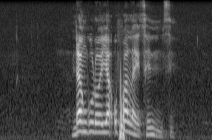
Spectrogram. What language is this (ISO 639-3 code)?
ven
